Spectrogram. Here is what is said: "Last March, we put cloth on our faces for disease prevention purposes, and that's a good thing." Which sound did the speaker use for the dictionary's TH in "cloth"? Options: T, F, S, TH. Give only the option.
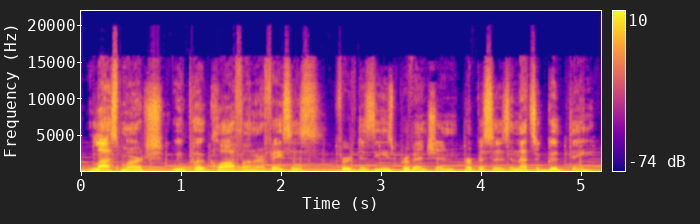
TH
